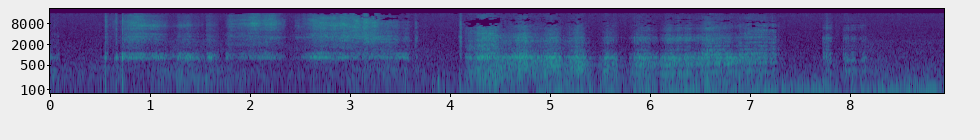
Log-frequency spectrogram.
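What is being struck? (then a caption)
Stacked paper cups. Long nails scratch and rub along the walls of a stack of empty pink paper cups held sideways. Dry, papery scraping in uneven strokes carries a bright hiss and a steady ringing tone just under 1 kHz, with brief pauses between bursts.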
